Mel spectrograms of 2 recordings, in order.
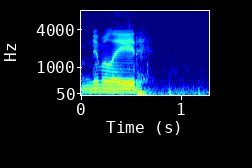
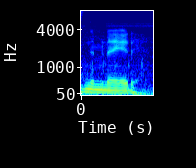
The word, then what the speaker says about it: Niminade: Is it Nimelade? It's like Niminade, right? Niminade? Yeah, it's Niminade. I cannot pronounce anything today. Oh, I guess that isn't an L. You are right. It does look like an L at times, but I guess it is Niminade.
